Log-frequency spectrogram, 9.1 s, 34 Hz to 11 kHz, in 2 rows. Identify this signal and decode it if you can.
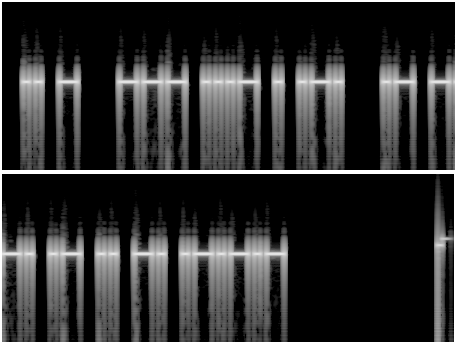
Morse code, heard as a keyed tone, about 21 wpm, 700 Hz. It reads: IT OVER AGAIN.
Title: Sentences from Top 1000 Words - Review Part 1 - 20wpm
